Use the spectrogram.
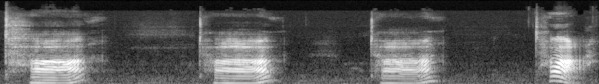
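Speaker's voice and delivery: slow chant of "Ta", long gaps between; drawn-out, evenly spaced "Ta" syllables. Shown as a demonstration. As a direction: hold each "Ta" and leave space before the next. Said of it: "I can go slower".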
